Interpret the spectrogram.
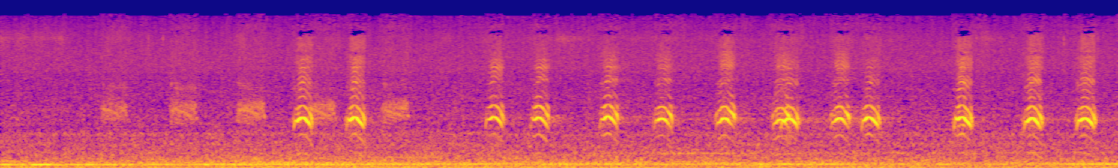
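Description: A bird calling over and over: short calls, often in quick pairs, loud from about four seconds in after a few fainter ones, over a steady low hum.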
